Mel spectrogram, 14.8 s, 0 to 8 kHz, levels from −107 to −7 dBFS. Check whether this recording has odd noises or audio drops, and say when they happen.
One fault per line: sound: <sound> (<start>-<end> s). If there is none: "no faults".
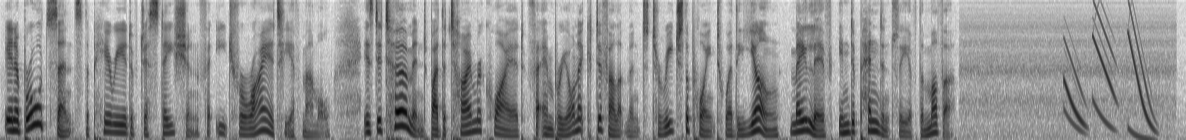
sound: chirp (13.3-14.5 s)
